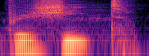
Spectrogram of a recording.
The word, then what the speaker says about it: Brigitte: I'm gonna tell you, Brigitte Nielsen, Brigitte, I think is how you say her name. – Yeah, Brigitte.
